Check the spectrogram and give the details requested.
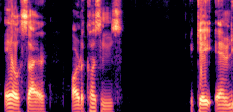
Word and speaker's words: Aelsire: Malice Gronoka and Norman Ailsire are the cousins. Okay, and these names are spelled. Malice is spelled Malys, and Gronoka is spelled Gronoka.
